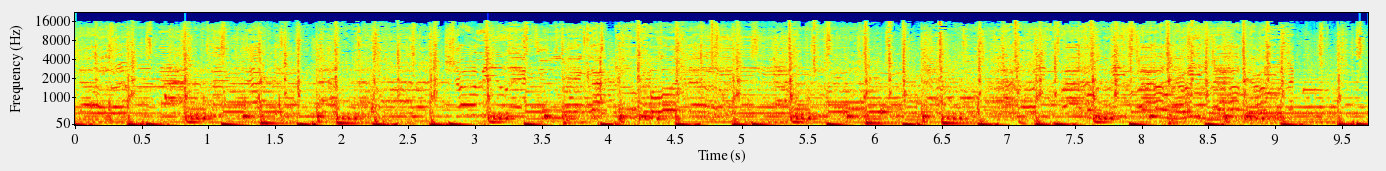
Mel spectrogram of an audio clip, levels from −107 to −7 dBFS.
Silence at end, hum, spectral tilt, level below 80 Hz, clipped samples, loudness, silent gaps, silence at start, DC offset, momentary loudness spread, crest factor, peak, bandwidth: 0 s; none; -4 dB/octave; -16 dBFS; under 0.1%; -14 LUFS; none; 0 s; under 0.1%; 3 LU; 12 dB; 0 dBFS; 17 kHz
